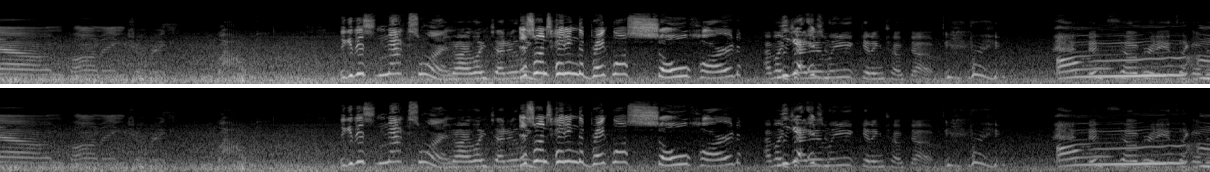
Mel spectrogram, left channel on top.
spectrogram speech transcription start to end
Bombing. Shore break. Wow. Look at this next one. No, I'm like genuinely. This one's hitting the brake wall so hard. I'm like Look at- genuinely getting choked up. Oh It's so pretty. It's like overwhelming.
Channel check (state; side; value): quieter; right; 4.6 dB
